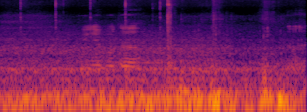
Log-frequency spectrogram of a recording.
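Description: A car drives through traffic on a Friday afternoon, with a steady low engine and road rumble filling the whole stretch and a few soft clicks and bumps rising briefly above the drone.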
